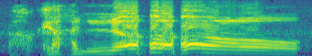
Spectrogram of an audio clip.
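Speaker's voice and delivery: loud, high-pitched, drawn-out "no"; dismayed outcry. Real, not acted. Player reacting to the intimidate check, dismayed outcry. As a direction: cry out, letting the voice leap up.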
